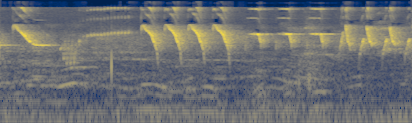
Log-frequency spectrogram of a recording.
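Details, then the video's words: Caged competition-winning canary singing a song filled with bar-winged prinia (ciblek) phrases. High, sharp downward-sweeping notes in quick series, a whistled descending slur, steady low hum behind. "kenari isian ciblek juara"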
